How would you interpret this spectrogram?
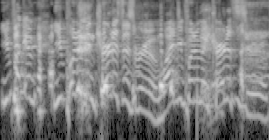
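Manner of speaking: mock fury you can't keep straight; laughing outrage. Real, not acted. Friend moved him, laughing outrage.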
